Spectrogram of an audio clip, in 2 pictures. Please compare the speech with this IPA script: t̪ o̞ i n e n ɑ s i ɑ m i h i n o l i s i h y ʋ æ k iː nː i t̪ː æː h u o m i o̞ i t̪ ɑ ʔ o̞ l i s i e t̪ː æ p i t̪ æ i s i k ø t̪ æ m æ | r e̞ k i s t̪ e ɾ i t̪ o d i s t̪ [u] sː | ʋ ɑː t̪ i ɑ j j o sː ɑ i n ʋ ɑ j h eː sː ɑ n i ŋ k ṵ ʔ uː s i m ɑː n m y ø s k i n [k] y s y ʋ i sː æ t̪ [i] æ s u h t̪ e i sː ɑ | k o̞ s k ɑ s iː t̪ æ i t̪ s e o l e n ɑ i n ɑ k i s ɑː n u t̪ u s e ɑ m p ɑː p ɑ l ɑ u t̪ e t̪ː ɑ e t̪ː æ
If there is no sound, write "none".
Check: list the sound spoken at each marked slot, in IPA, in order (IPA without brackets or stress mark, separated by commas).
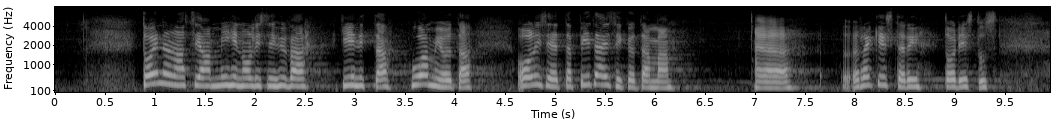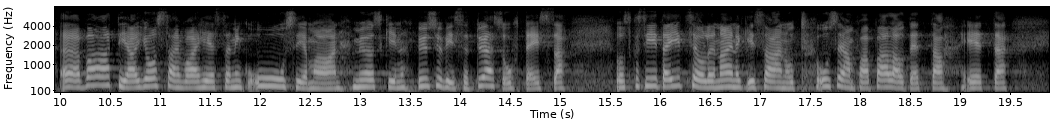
u, p, y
